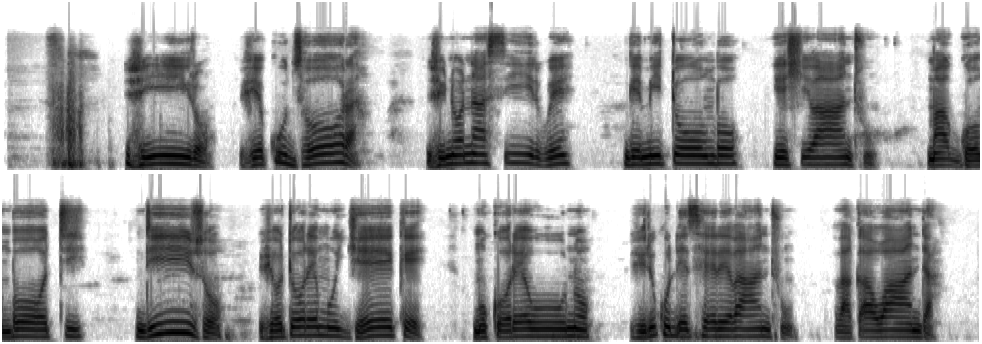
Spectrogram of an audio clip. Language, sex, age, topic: Ndau, male, 36-49, health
